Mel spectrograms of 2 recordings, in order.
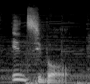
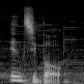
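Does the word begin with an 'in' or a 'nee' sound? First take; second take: in; in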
